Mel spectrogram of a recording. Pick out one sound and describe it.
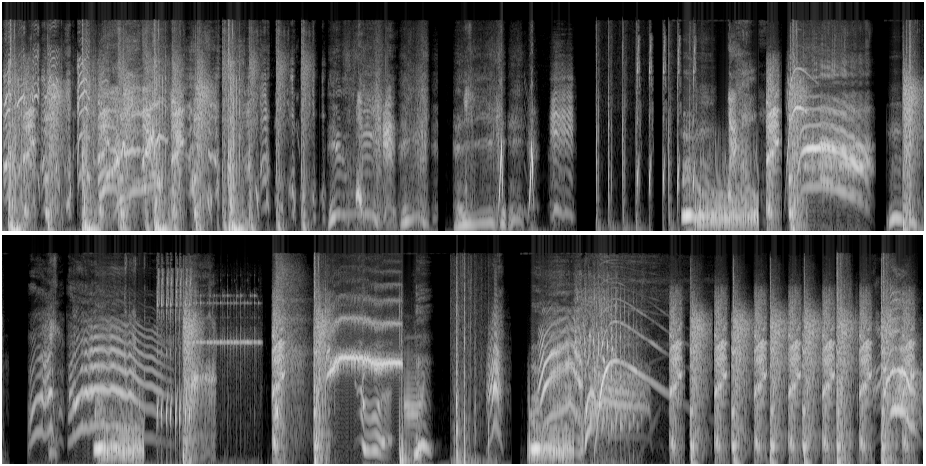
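Cartoon creatures thump and scuffle as they tussle.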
